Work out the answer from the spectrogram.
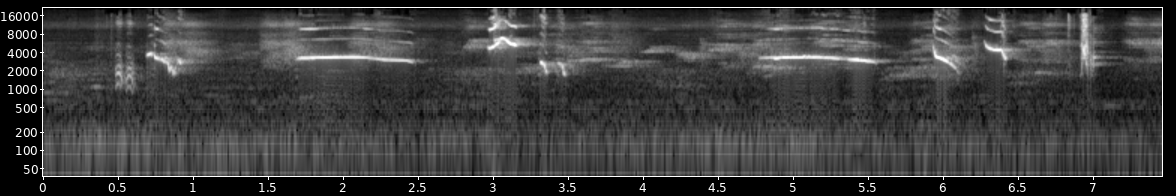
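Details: Oriental magpie-robin singing to provoke rivals into answering; two long, pure level whistles separated by short sharp downslurred and upslurred notes, with brief quiet gaps.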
